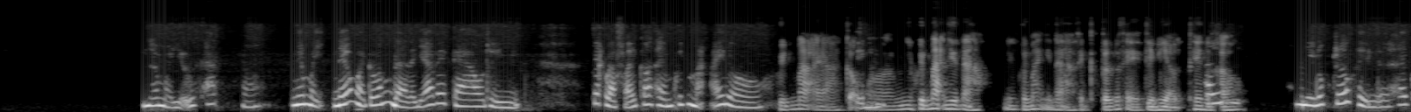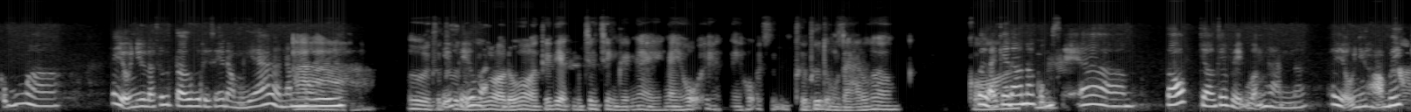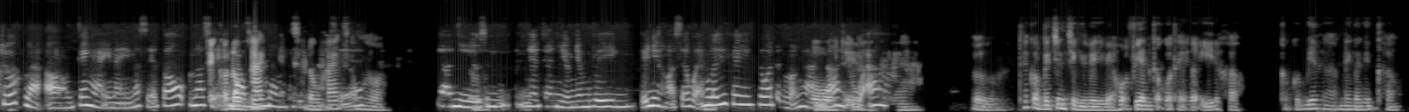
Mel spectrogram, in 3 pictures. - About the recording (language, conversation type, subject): Vietnamese, unstructured, Bạn nghĩ gì về việc giá vé xem phim ngày càng đắt đỏ?
- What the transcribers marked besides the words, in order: static; unintelligible speech; tapping; other background noise; distorted speech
